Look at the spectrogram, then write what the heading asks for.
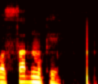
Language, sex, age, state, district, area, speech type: Assamese, male, 30-45, Assam, Dhemaji, rural, read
